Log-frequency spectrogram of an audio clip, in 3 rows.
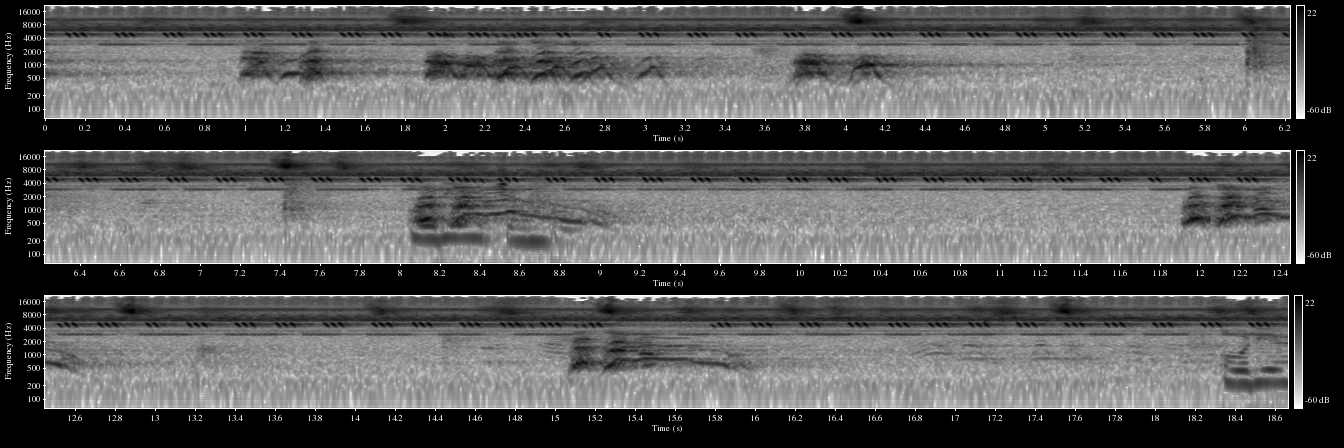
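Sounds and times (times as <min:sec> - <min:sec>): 
cricket trilling: 0:00.0 - 0:18.6
dog yelping barks: 0:00.9 - 0:04.6, 0:08.0 - 0:09.4, 0:11.9 - 0:13.4, 0:14.6 - 0:18.3
speech: 0:01.0 - 0:02.8, 0:08.0 - 0:09.0, 0:18.4 - 0:18.6.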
